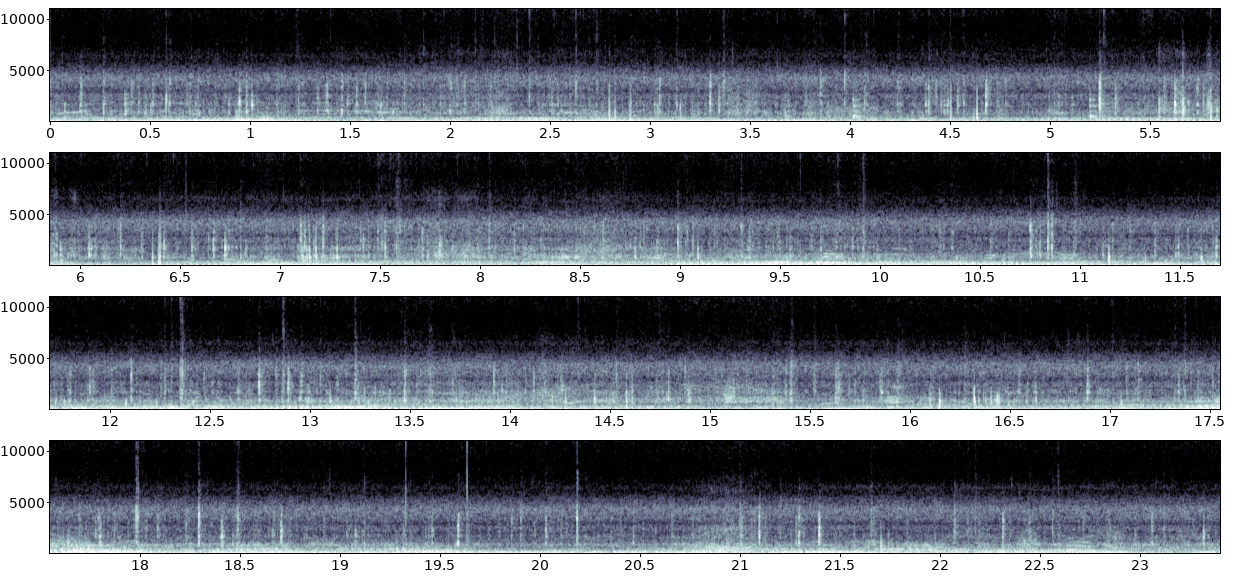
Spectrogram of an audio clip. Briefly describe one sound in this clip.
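A large bonfire roars and crackles.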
